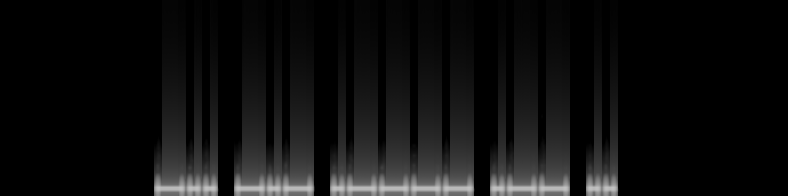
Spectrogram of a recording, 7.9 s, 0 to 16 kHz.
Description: Morse code, heard as a keyed tone, about 15 wpm, 700 Hz. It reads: DK1WI
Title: Call Signs Repeated 2x - 15wpm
